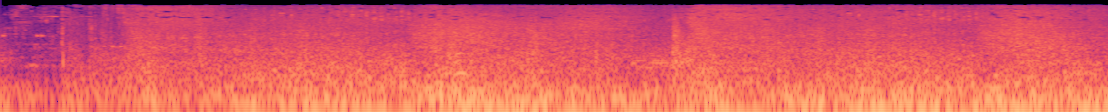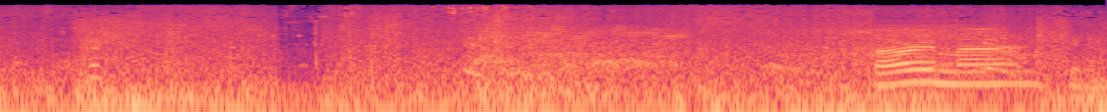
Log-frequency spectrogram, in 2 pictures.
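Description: Magic blasts and explosions boom and crackle in rapid bursts.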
